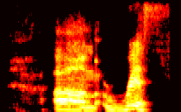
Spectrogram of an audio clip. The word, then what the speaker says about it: Risberg: Risberg rhymes with Risberg. With Okay. miss. Riss rhymes with miss.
